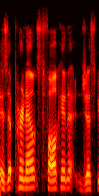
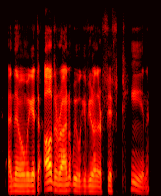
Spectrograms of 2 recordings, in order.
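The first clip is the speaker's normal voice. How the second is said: usual speaking voice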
